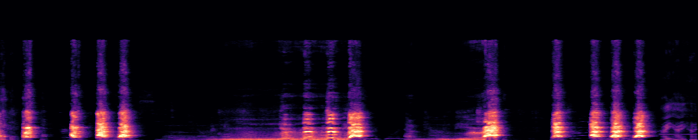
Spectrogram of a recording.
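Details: Four-month-old Fox Terrier puppy Boomer barks in quick bursts of two and three, then growls with rough, grumbling noises for several seconds before returning to rapid, sharp barking.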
